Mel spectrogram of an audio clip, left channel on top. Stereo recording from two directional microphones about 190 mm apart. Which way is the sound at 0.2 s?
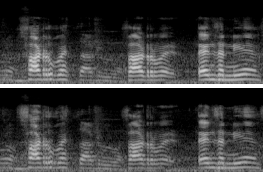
10° right (ahead or behind).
